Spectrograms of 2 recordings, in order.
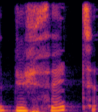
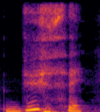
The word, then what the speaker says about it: buffet: Mais sinon, on ne dit pas le buffet, on dit le buffet.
